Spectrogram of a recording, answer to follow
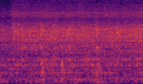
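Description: Blanched noodles sizzling in a hot wok while a silicone spatula stirs and tosses them: a steady hiss with a few faint light ticks.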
